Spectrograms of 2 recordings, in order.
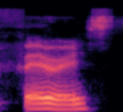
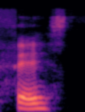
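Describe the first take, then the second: First: The R sound is clearly pronounced. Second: The R sound is left silent. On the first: "but you people will say first" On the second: "in British English they will say first"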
